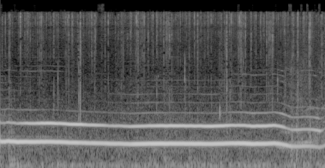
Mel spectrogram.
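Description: A dog in The Long Dark survival game gives one long, loud, sustained howl, steady in pitch and dipping at the very end, close and alone with no talk over it.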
